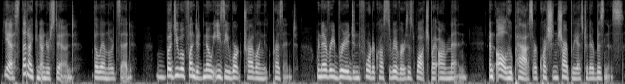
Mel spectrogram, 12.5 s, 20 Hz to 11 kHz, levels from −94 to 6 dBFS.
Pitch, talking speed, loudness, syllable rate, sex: 200 Hz, 205 wpm, -17 LUFS, 5.8 syllables/s, female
